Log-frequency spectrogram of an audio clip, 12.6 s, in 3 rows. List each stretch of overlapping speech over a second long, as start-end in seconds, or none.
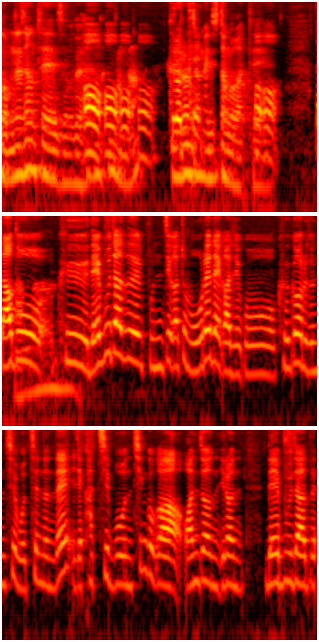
1.1-2.8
